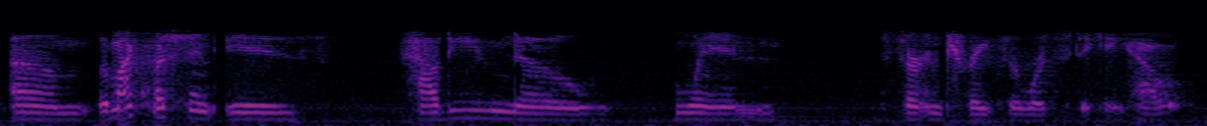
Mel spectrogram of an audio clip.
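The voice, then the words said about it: Sick, under-the-weather voice. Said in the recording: “excuse my voice. I'm a little under the weather right now.”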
